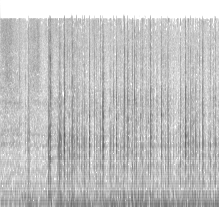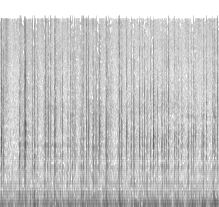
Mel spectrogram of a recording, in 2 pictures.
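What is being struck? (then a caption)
Plastic pump bottle of hand sanitizer. A clear plastic pump bottle of hand sanitizer, partly full, is held in front and tapped and scratched with fingertips and nails. Rapid, irregular dry taps and scratchy clicks run continuously over a steady low rumble. Each tap dies away almost instantly.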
